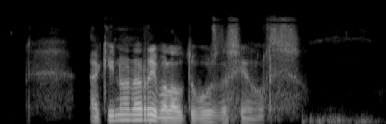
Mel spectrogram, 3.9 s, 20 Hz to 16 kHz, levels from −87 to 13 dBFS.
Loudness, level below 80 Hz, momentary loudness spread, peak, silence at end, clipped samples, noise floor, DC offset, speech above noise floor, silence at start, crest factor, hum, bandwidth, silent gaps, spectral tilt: -25 LUFS; -62 dBFS; 16 LU; -6 dBFS; 0.9 s; under 0.1%; -56 dBFS; under 0.1%; 31 dB; 0.4 s; 20 dB; none; 9.6 kHz; none; -5.5 dB/octave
